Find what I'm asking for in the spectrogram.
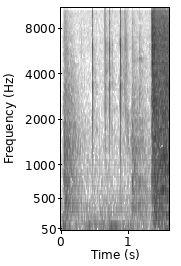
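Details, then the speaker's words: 2020 Ford Mustang GT 5.0 with loud exhaust, hot start: a few sharp, dry clicks for about half a second, then the engine catches and roars; unexplained click on hot start, ongoing. "i did have a weird like starter sound when i'd start the car up when it was hot it would make like a weird click and start up"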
